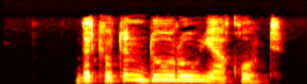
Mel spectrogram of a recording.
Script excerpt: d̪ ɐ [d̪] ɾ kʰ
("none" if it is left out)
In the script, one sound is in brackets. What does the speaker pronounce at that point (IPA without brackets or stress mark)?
none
